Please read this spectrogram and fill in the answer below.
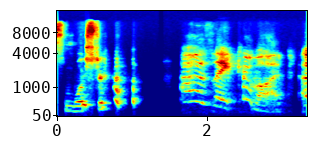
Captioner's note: laughing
